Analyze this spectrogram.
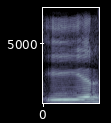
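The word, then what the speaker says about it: heir: तो राज इज एयर of this state का, ये एयर है ना, ए से स्टार्ट होगा।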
